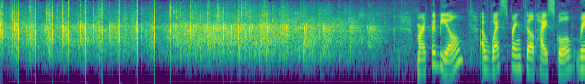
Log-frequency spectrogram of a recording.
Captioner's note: applause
